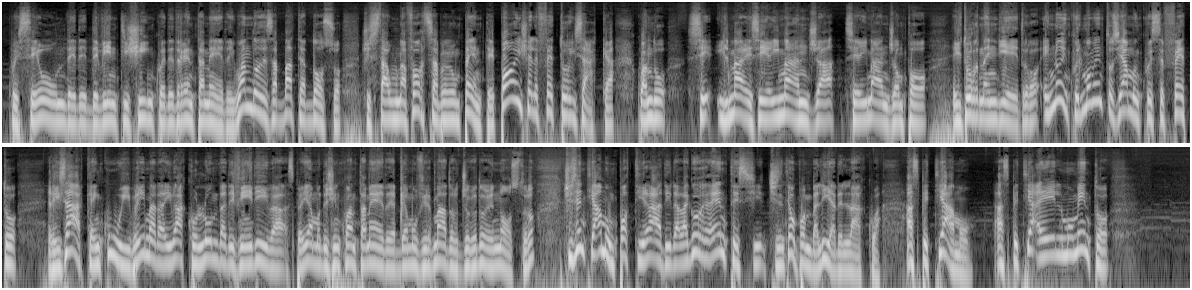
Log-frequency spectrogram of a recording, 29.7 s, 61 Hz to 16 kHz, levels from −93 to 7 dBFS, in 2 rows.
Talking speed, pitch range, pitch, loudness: 160 wpm, 145-185 Hz, 160 Hz, -16 LUFS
